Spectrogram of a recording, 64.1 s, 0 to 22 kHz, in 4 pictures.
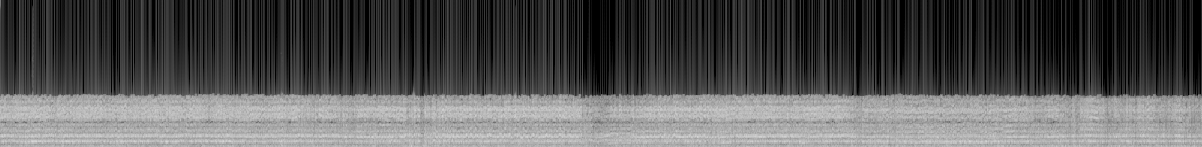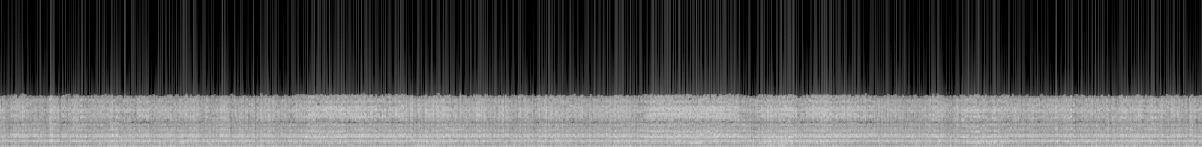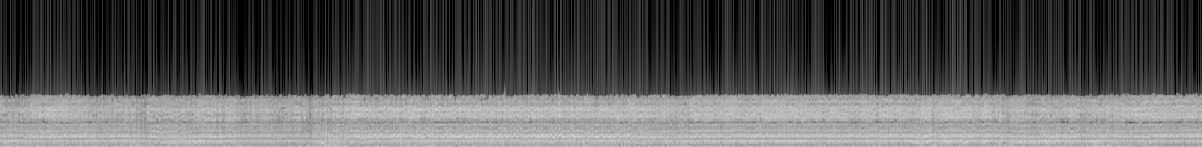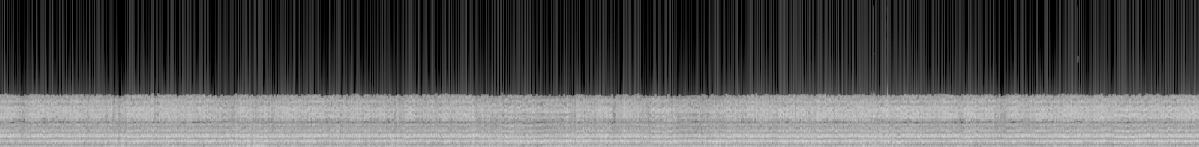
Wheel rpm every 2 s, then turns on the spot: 230, 230, 210, 190, 170, 220, 210, 230, 230, 230, 230, 230, 220, 220, 230, 230, 230, 230, 210, 190, 210, 230, 230, 220, 230, 230, 230, 230, 230, 240, 230, 230.
none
